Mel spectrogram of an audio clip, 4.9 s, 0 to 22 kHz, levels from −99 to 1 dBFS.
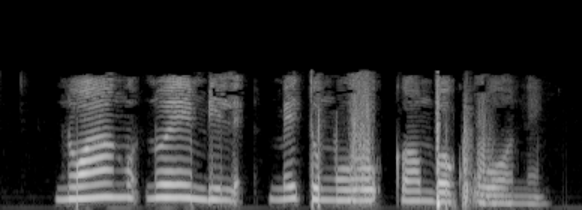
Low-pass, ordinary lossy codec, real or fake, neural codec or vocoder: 5.4 kHz; MP3, 24 kbps; real; none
